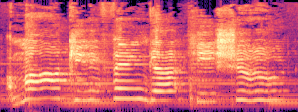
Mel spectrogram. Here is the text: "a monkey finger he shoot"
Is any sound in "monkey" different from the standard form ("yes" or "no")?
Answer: yes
